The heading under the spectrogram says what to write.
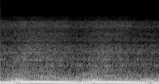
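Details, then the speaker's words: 1991 Mitsubishi Galant VR-4 with custom turbo kit, Precision 5558 turbo and E85 tune, warm, after welding cracks in the custom turbo manifold; deep, even engine drone with no ticking, puffing or hissing, exhaust leak gone, sounds healthy. "exactly how it should sound now all right let's go ahead and take it for a test drive"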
